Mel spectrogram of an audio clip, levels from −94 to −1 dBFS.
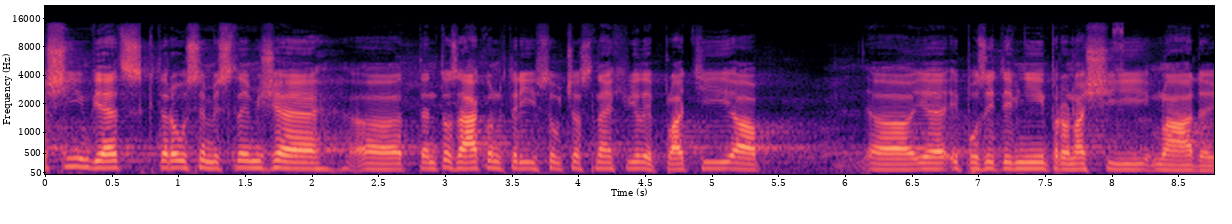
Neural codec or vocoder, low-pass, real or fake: none; 14.4 kHz; real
